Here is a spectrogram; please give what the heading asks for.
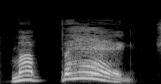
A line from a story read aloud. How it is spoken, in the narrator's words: she wailed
